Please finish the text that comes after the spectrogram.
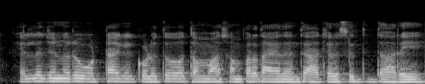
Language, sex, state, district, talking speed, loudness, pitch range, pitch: Kannada, male, Karnataka, Bangalore, 100 wpm, -16 LUFS, 120-135 Hz, 130 Hz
